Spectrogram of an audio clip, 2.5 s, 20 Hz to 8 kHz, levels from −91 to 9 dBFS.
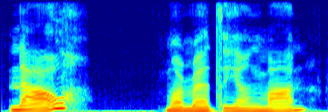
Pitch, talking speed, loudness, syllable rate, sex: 205 Hz, 120 wpm, -15 LUFS, 4.0 syllables/s, female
